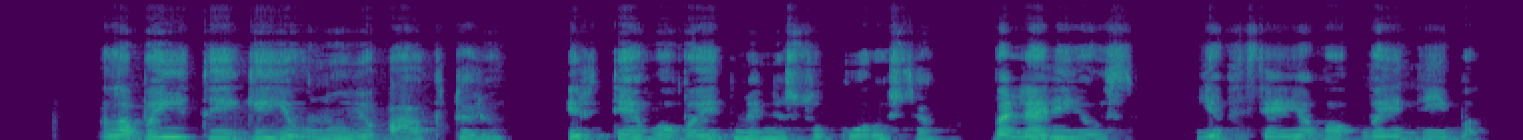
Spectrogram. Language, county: Lithuanian, Klaipėda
